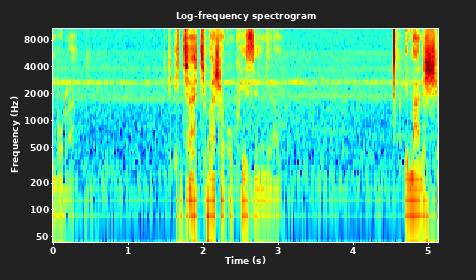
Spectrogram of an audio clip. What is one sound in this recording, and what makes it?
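A man speaks calmly and close into a handheld microphone.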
